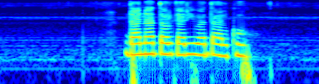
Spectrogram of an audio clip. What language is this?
Nepali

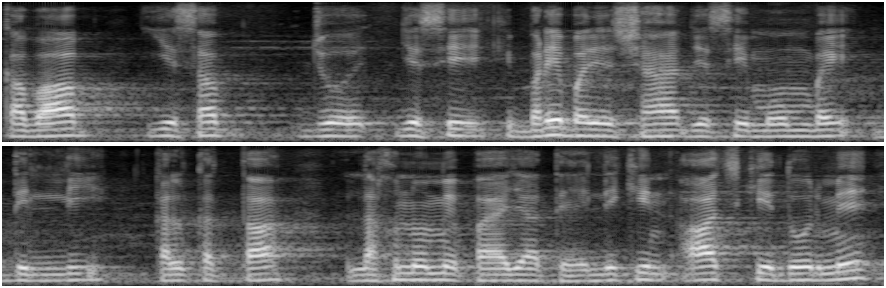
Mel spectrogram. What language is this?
Urdu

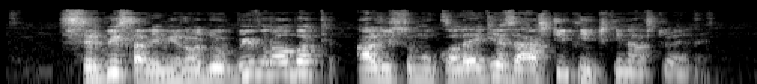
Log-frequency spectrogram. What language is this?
Serbian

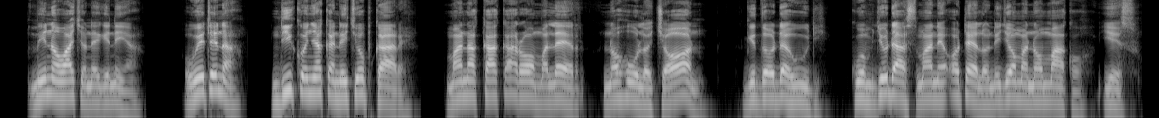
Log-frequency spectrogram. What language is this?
Luo (Kenya and Tanzania)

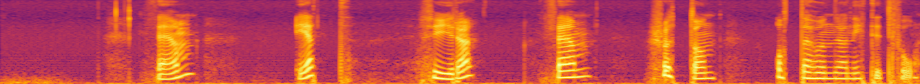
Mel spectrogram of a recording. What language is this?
Swedish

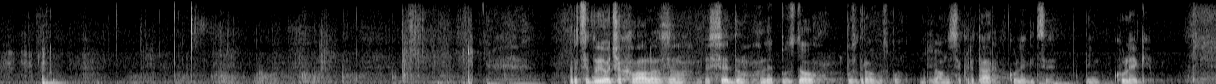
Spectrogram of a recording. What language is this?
Slovenian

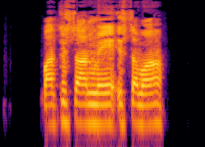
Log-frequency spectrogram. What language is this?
Sindhi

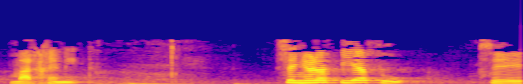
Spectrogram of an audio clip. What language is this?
Basque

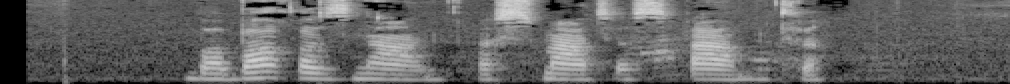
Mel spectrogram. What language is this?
Abkhazian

